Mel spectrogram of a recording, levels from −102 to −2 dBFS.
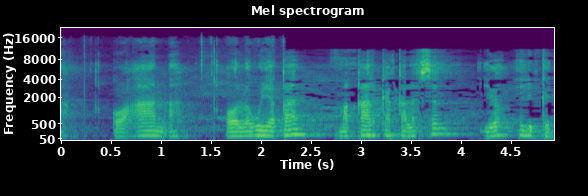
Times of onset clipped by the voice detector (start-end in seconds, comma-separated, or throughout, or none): none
